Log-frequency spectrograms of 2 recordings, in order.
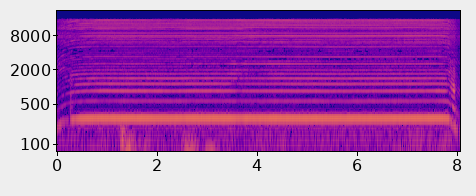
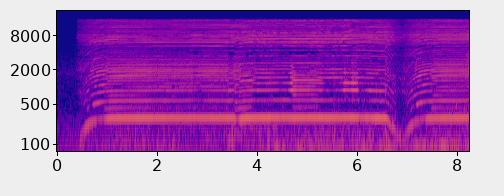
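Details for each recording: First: Small DC toy motor fitted with a ceramic suppression capacitor; steady clean high hum at constant pitch, then a smooth drop as power cuts; smoother than the uncapacitored motor. Normal motor hum. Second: Toy brushed DC motor running without its lens-type suppression capacitor gives a different, irregular buzzing hum whose tone wavers mid-run, compared with the capacitor-fitted motor; the capacitor absorbs the motor's reverse current.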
